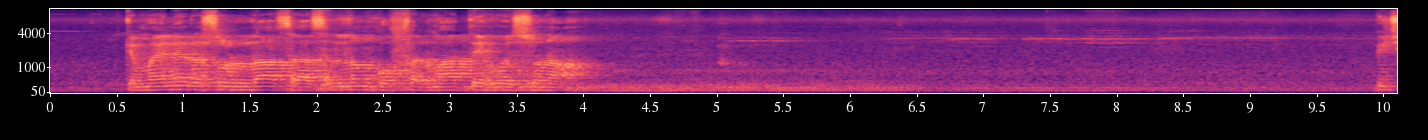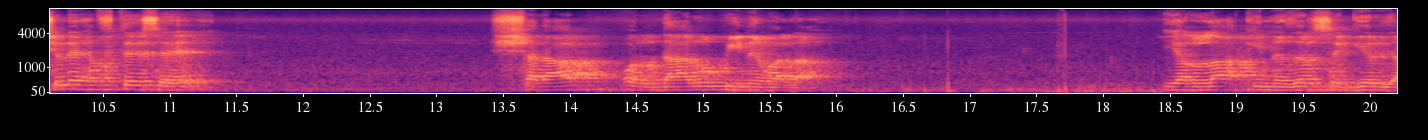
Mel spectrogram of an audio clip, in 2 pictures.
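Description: An elderly man speaks calmly into a microphone, in bursts with pauses.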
